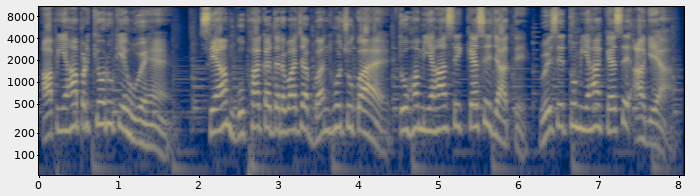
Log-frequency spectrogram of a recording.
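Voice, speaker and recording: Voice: medium pitch, lightly acted. An actor voicing a greedy, lazy young villager hunting treasure in a cartoon story, full of exclamations. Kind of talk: cartoon moral story dialogue.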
